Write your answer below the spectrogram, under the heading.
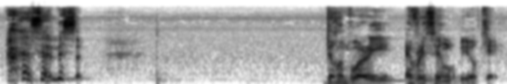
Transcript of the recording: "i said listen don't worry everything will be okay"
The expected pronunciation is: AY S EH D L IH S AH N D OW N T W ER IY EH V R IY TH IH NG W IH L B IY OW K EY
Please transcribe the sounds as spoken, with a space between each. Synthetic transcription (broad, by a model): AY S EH L IH S AH N D OW N T W ER IY EH V R IY TH IH NG W IH L B IY OW K EY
